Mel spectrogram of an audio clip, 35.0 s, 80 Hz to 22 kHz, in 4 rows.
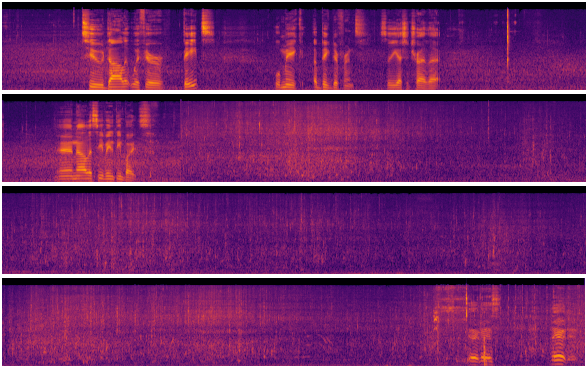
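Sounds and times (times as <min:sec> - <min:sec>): low wind rumble on microphone: 0:00.0 - 0:26.3, 0:29.5 - 0:34.6
waves splashing against rocks: 0:11.5 - 0:22.7, 0:24.4 - 0:35.0.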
